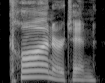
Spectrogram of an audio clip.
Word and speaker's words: Connarton: in a way because the first syllable ends in a double consonant, C-O-N-N, which usually indicates that is where the emphasis would go. Connarton, not Connarton.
